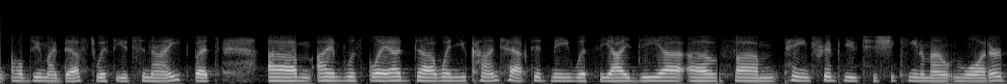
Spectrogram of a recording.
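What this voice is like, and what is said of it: Strained voice cutting in and out. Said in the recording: “my voice is sort of coming in and out here”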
